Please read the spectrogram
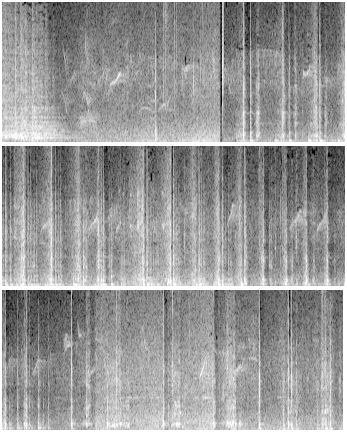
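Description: An aluminium pot lid clinks and rings briefly at the start. Then a knife chops tomatoes on a metal plate: a long run of quick, evenly spaced cutting strokes, about three a second.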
